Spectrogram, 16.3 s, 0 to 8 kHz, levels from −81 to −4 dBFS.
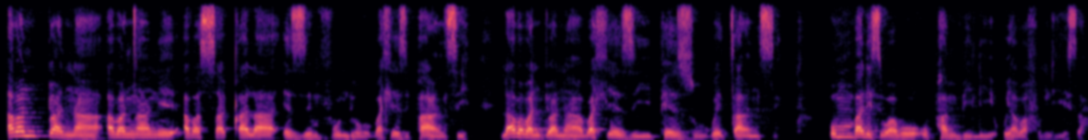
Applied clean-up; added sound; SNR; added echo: none; none; none; none.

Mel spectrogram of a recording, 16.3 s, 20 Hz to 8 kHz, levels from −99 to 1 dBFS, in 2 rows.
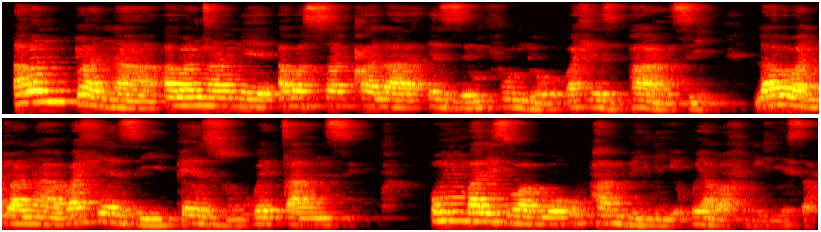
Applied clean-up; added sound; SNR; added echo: none; none; none; reverberation time 0.6 s.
